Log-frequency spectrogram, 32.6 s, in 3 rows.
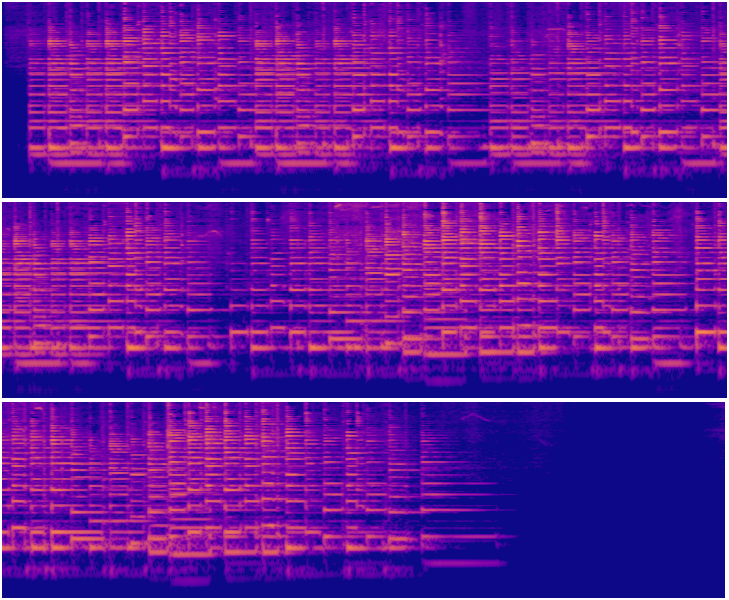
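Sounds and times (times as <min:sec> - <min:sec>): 
guitar: 0:00.2 - 0:30.0.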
